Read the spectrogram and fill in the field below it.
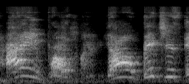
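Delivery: loud, high, offended snap back; defensive angry outburst. Retold or imitated. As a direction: yell it like he's personally insulted. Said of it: "and be like".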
